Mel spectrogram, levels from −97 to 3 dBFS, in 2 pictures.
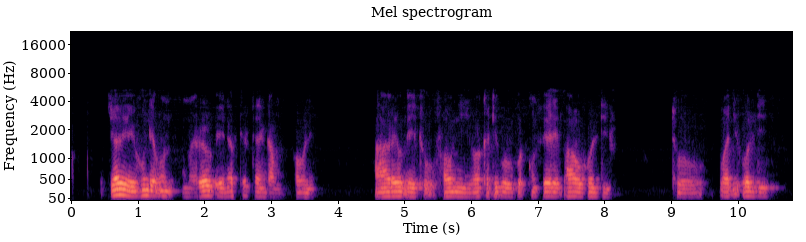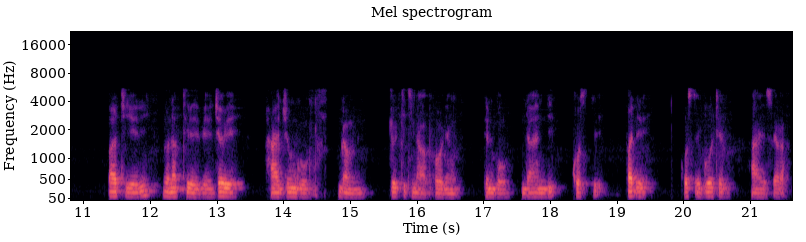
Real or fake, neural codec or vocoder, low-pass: fake; codec, 24 kHz, 6 kbps, HILCodec; 5.4 kHz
